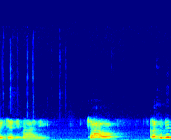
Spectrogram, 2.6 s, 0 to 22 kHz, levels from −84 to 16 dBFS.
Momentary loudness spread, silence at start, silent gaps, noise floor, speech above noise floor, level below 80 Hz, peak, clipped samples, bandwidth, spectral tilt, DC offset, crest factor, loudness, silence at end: 15 LU; 0 s; none; -38 dBFS; 22 dB; -58 dBFS; -2 dBFS; under 0.1%; 3.9 kHz; -4.5 dB/octave; under 0.1%; 16 dB; -19 LUFS; 0 s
